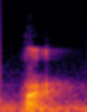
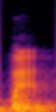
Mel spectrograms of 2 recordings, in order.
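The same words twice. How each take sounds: First: "ta" with a heavy, dark T; emphatic "ta", close to "to"; correct thick ta. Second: "ta" with a light T and open A; unthickened "ta"; wrong thin ta. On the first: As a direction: say "ta" rounded, tongue raised. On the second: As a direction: say "ta" plainly, tongue low. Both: Shown as a demonstration. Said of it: "bukan ta, tapi ta".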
